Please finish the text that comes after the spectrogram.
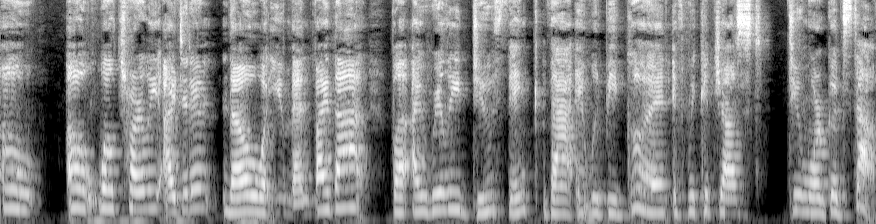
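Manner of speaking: put-on high, slow, toddler-like girly baby-talk voice. Mocking how women supposedly talk: mocking women talking like toddlers. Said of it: "want women to go like this".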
